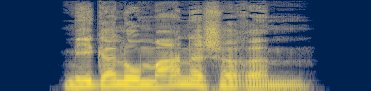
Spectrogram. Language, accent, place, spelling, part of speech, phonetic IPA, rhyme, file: German, Germany, Berlin, megalomanischerem, adjective, [meɡaloˈmaːnɪʃəʁəm], -aːnɪʃəʁəm, De-megalomanischerem.ogg
- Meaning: strong dative masculine/neuter singular comparative degree of megalomanisch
